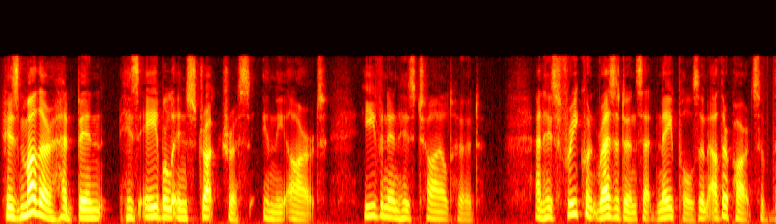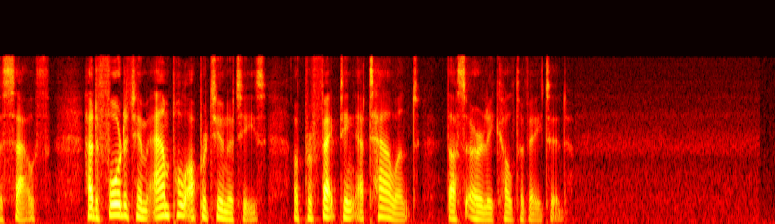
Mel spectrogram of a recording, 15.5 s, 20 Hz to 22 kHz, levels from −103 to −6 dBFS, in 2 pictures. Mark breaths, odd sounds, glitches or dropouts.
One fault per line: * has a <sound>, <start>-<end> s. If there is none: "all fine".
all fine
